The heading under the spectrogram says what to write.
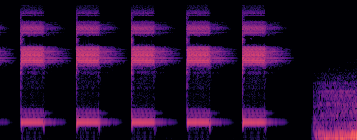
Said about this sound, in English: On the LEM, their computer now began sending out alarms. With the data from landing radar and other systems, the computer was overloaded.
